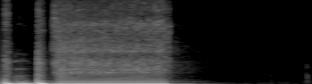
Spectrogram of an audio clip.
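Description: Beatboxing: a couple of sharp vocal percussion hits, then a held, buzzing low bass note that cuts off suddenly a little over a second in.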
